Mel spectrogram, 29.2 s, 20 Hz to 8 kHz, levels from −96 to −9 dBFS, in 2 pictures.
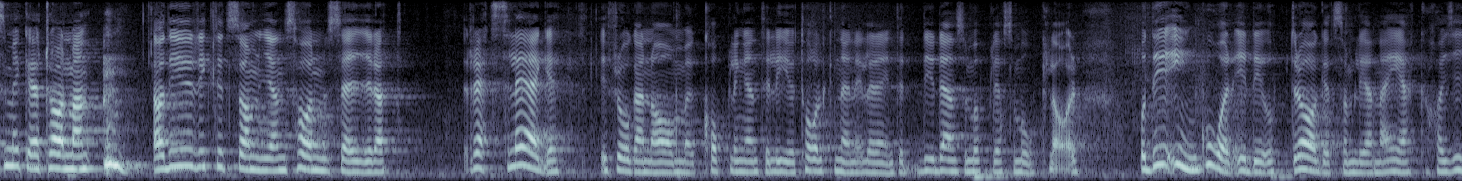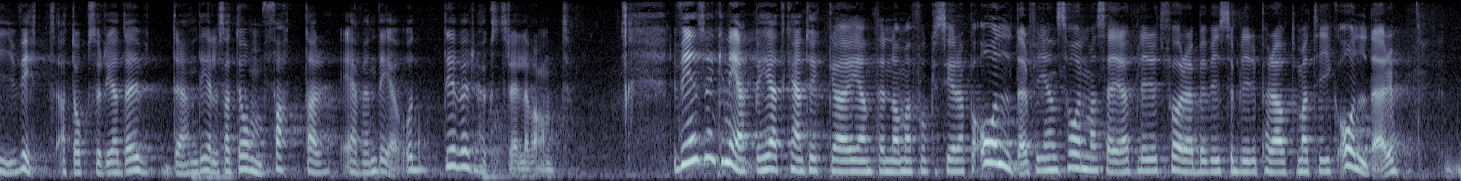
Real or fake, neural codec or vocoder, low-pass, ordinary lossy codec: real; none; none; none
